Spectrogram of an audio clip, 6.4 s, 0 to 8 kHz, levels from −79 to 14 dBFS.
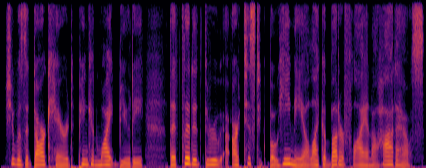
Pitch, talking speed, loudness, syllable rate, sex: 185 Hz, 190 wpm, -21 LUFS, 5.7 syllables/s, female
